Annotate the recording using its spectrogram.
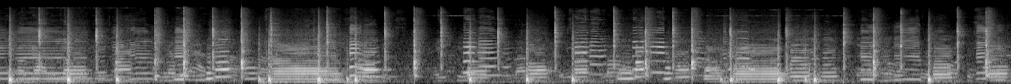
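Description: Small jazz band playing: saxophone melody lines over a drum kit struck with sticks, the strokes coming thick and fast under the horns.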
